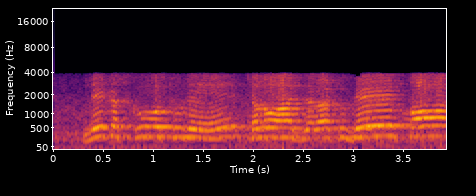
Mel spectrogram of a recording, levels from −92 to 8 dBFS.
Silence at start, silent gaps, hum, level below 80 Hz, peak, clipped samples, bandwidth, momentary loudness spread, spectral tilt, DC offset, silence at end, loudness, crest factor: 0 s; none; none; -48 dBFS; -4 dBFS; under 0.1%; 4 kHz; 8 LU; -8.5 dB/octave; 0.2%; 0 s; -17 LUFS; 12 dB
